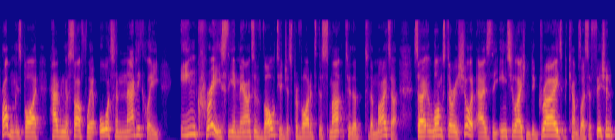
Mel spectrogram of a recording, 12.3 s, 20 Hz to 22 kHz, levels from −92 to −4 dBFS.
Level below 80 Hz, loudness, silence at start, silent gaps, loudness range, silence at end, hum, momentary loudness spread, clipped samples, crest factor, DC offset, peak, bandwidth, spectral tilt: -76 dBFS; -30 LUFS; 0.05 s; none; 3 LU; 0 s; none; 10 LU; under 0.1%; 18 dB; under 0.1%; -10 dBFS; 12 kHz; -5.5 dB/octave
